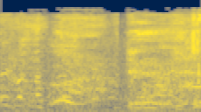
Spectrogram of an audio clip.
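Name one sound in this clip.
A man cries out in fear.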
